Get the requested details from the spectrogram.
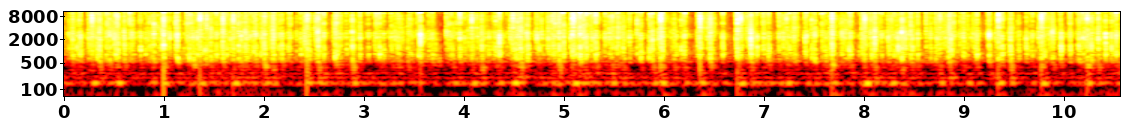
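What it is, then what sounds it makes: Mechanical keyboard being typed on. Fingertips with long pink nails type fast, at about 98 words per minute, on a full-size mechanical keyboard with white plastic keycaps on a black frame. A dense, steady stream of crisp, bright key clicks and clacks is heard, each one short and dry with almost no low end.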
